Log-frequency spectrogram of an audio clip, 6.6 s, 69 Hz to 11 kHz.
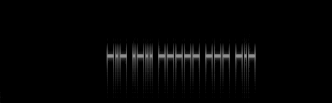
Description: Morse code, heard as a keyed tone, about 28 wpm, 700 Hz. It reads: KL0OK
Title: USA Call Signs - 5 Characters - Repeated 2x - 28wpm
